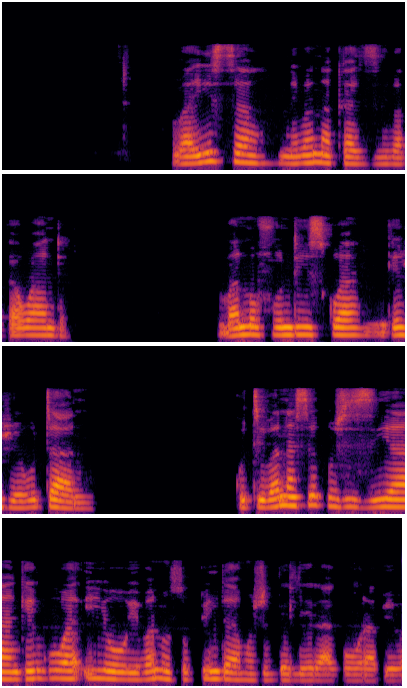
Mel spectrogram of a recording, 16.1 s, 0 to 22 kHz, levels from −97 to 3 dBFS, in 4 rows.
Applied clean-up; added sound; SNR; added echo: none; none; none; none.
